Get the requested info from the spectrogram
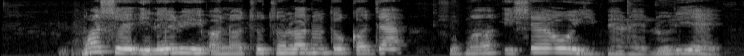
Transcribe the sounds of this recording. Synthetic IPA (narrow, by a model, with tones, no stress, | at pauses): w̃ɔ̃˦ʃe˧i˨le˨˦ɾi˦˨ɔ˨nã˨tũ˨˦tũ˧lɔ˦dũ˦t̬o˦kɔ˧d͡ʒa˦ | ʃu˨ɡ͡bɔ̃˨˦i˧ʃɛ˦o˦˨i˨bɛ˨ɾɛ˨lo˨˦ɾi˦ɛ˦˨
